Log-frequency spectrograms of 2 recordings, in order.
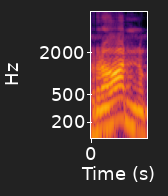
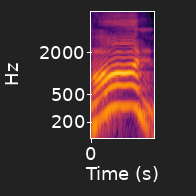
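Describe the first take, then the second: First: The word begins with an r sound. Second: The word begins with an h sound. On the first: This is the Standard Thai form. "ไทยก็ร้อน" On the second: This is the Northern Thai form. "เมืองก็ฮ้อน"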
